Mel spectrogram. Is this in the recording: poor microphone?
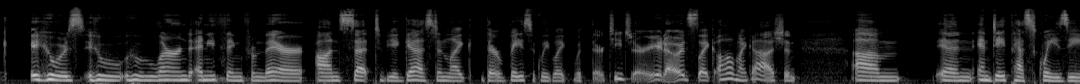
no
